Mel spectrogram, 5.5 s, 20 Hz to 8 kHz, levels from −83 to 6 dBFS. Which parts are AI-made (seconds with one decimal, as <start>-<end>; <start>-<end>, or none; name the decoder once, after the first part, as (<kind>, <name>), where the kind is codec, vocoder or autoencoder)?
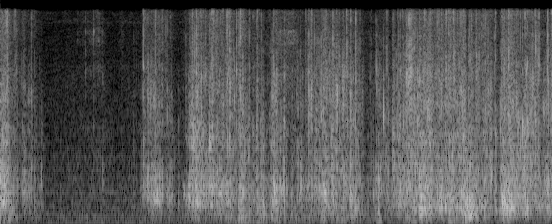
4.1-4.9 (vocoder, BigVGAN v2)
